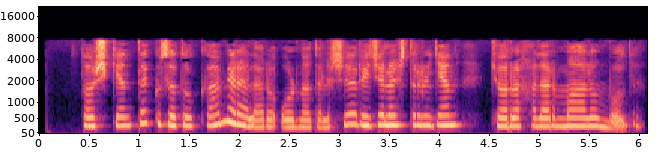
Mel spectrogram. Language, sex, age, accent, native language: Uzbek, female, 19-29, Navoiy, Uzbek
